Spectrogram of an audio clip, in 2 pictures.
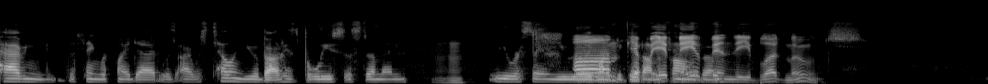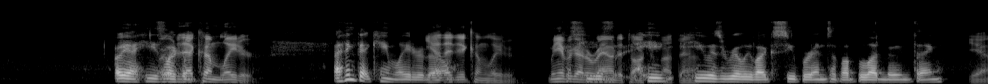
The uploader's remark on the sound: pushed the record button towards the end of a long personal Skype call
